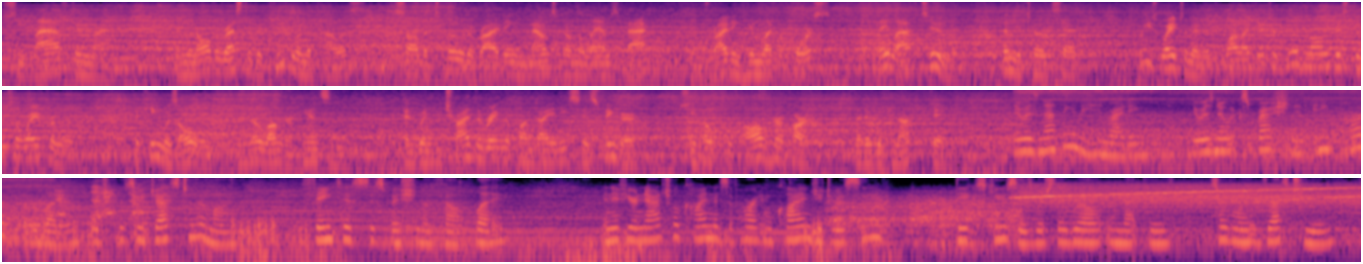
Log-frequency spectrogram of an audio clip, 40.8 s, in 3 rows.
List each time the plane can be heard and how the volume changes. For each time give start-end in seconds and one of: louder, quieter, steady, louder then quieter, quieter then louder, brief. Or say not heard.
0.0-40.7 steady.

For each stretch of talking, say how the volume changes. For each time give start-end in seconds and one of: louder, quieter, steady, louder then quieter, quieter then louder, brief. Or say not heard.
0.0-32.3 steady
33.0-40.6 steady.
